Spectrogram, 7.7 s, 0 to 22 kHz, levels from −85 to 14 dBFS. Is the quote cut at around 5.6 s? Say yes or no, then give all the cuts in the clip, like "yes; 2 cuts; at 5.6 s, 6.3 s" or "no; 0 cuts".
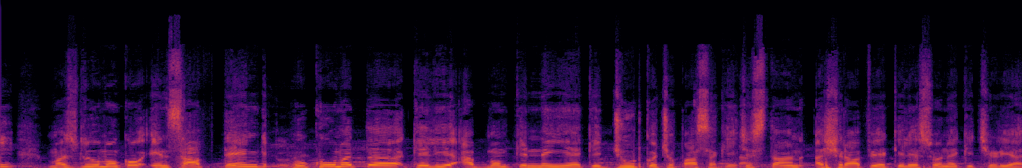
yes; 2 cuts; at 2.0 s, 5.6 s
